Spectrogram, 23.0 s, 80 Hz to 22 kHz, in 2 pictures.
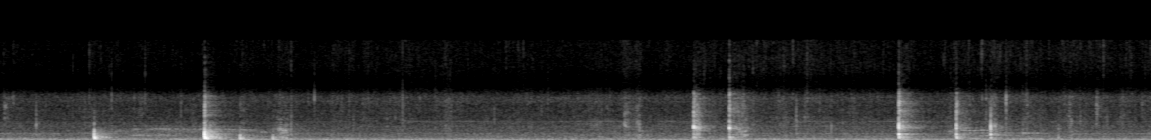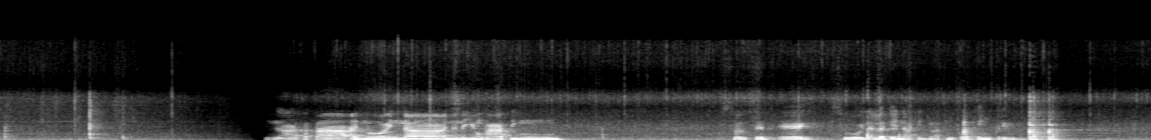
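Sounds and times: faint sizzle: 0:00.0 - 0:23.0
wooden spatula scraping a wok: 0:00.9 - 0:03.1, 0:05.8 - 0:12.9
spatula knocking against pan: 0:02.0 - 0:02.5, 0:09.0 - 0:10.0.

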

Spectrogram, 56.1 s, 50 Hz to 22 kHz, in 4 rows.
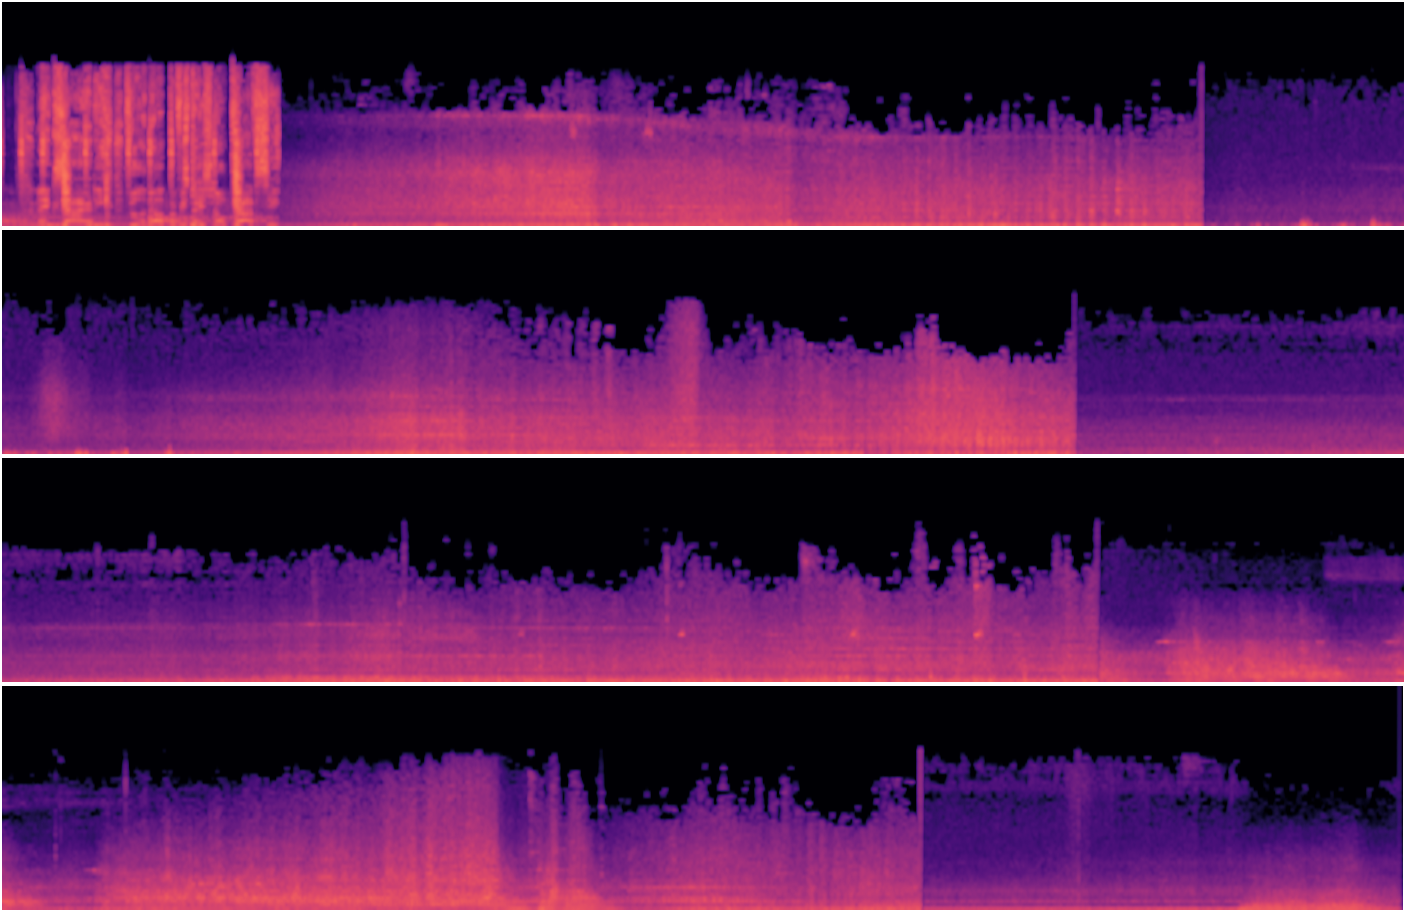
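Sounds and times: locomotive horn chord: 0:00.0 - 0:02.8, 0:39.1 - 0:48.3, 0:54.5 - 0:56.0
diesel locomotive engines rumbling: 0:00.0 - 0:56.0.

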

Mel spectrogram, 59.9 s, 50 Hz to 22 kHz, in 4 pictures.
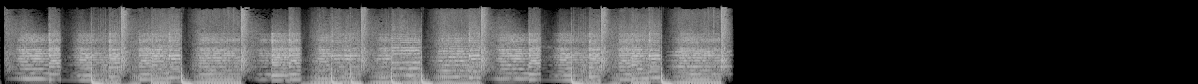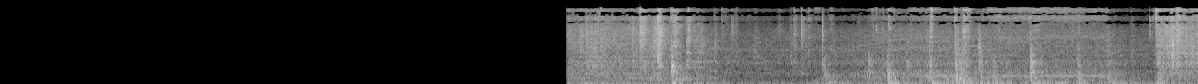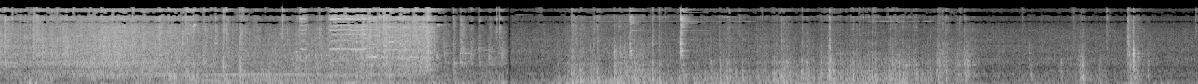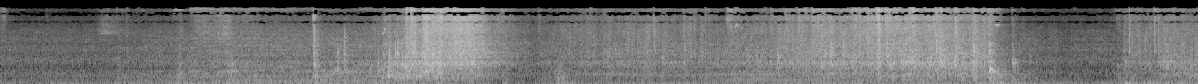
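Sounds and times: garbage truck engine revving: 0:22.1 - 0:59.9.

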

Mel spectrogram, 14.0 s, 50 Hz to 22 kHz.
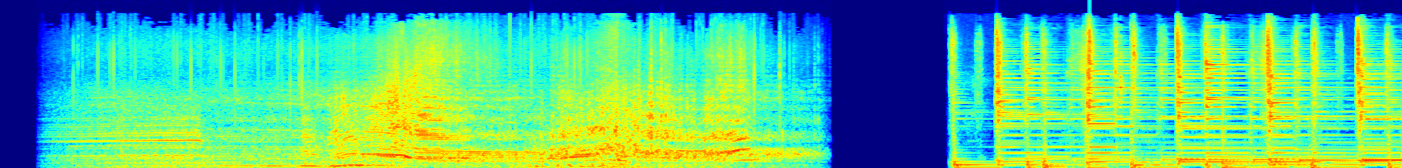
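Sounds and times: car engine revving: 0:00.4 - 0:08.3.

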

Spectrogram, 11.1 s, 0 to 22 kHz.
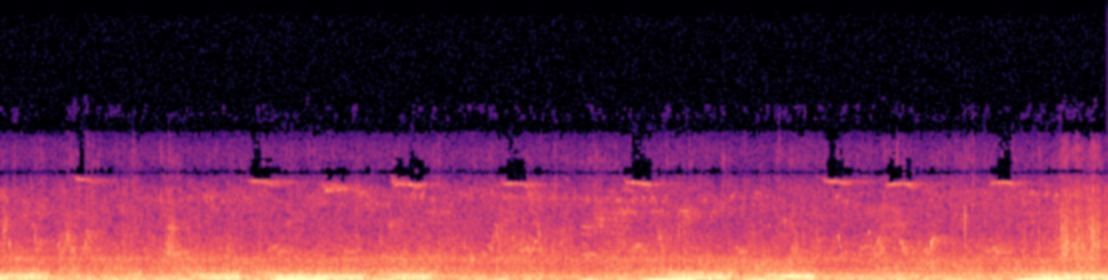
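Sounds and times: dove cooing: 0:00.0 - 0:00.6.

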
